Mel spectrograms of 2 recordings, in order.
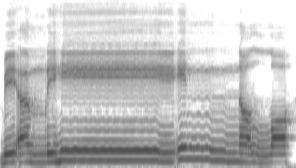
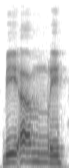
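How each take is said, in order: First: The final hi is voiced and runs on. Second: The word ends on a bare h, stopped. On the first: The reader continues without stopping. "kalau sahabat-sahabat nak sambung" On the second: The reader pauses here. "Kalau nak uh, berhenti, jadi ha itu diberikan tanda mati"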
